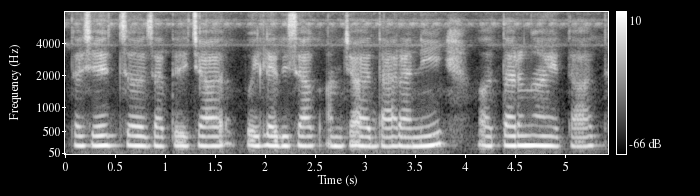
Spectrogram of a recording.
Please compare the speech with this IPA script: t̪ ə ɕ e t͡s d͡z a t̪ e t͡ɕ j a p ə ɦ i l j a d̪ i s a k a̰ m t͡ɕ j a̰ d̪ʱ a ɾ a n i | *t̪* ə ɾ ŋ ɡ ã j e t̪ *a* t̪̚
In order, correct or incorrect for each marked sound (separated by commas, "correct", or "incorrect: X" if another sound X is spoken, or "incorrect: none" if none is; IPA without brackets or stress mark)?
correct, correct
